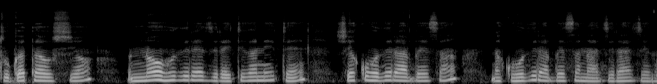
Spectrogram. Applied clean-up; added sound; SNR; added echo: neural mask model Resemble Enhance denoiser.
